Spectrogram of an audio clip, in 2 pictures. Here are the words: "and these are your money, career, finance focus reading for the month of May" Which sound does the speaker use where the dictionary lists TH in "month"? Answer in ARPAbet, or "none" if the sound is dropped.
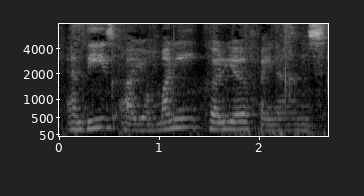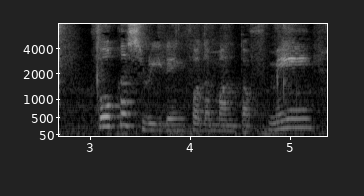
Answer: T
